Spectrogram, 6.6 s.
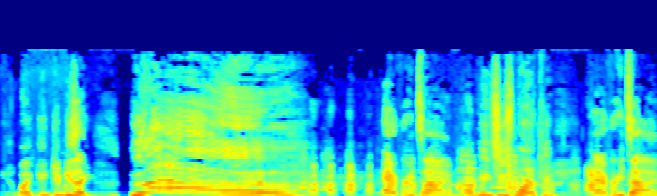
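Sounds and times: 
speech: 0.1 - 6.5
voice imitating gym-style scream and grunt: 1.3 - 3.0
laughter: 2.8 - 6.5.

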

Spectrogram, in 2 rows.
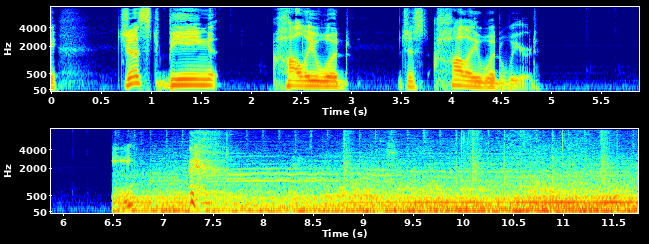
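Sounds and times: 
speech: 0.0 - 4.9, 6.5 - 7.4
helicopter flying overhead: 6.5 - 11.7.

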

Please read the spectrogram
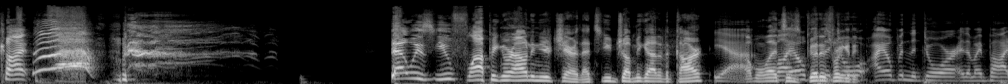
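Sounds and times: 
speech: 0.0 - 1.6, 4.0 - 10.0
person screaming: 0.3 - 1.0
laughter: 1.0 - 2.7.

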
